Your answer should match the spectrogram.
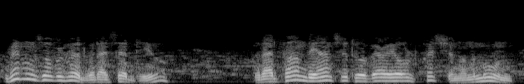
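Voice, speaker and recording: An actor in an old-time radio drama playing a troubled elderly scientist, speaking in a halting, brooding, theatrical way. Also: male voice, fairly high pitch, big pitch swings, phone-quality sound. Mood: earnest. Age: older. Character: grave, troubled elderly scientist aboard a spaceship. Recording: band-limited vintage radio recording.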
